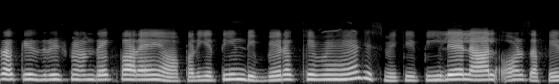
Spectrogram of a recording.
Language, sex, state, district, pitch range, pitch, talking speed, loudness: Hindi, female, Uttar Pradesh, Budaun, 195-230 Hz, 220 Hz, 245 wpm, -16 LUFS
